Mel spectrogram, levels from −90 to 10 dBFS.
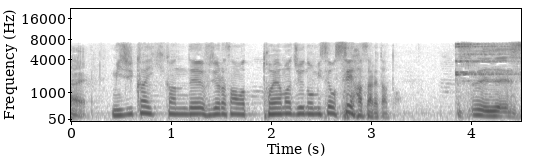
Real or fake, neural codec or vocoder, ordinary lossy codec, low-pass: real; none; none; 7.2 kHz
